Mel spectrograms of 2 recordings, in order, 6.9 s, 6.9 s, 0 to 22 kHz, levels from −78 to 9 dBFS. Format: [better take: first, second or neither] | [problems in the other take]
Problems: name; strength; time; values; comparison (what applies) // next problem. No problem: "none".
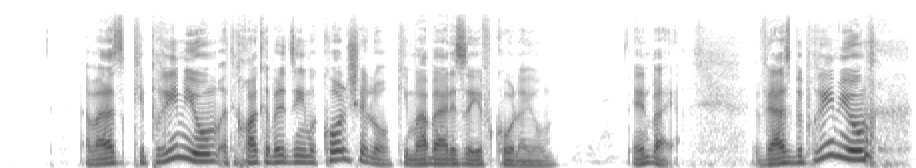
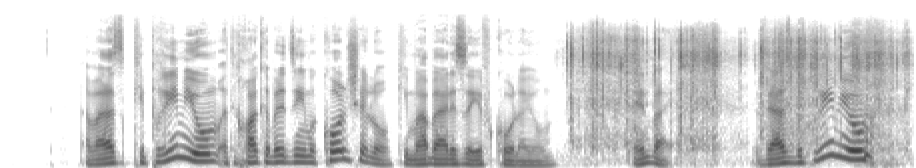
first | footsteps; loud; from 4 s on; peak 1 dB above the speech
